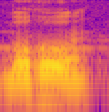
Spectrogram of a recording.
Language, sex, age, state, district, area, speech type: Sanskrit, male, 18-30, Karnataka, Haveri, rural, spontaneous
